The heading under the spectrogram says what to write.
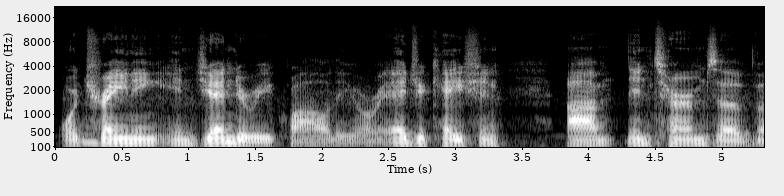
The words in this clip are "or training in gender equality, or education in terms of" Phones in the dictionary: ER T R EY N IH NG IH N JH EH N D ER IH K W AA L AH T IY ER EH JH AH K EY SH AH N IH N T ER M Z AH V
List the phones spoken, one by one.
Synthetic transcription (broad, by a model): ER T R EY N IH NG IH N JH EH N D ER IH K W AA L AH T IY ER EH JH AH K EY SH AH N IH N T ER M Z AH V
